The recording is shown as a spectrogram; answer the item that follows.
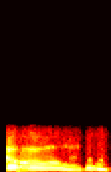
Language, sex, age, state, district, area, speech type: Bodo, male, 18-30, Assam, Baksa, rural, conversation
